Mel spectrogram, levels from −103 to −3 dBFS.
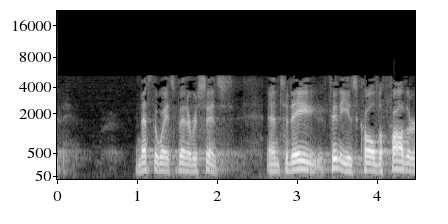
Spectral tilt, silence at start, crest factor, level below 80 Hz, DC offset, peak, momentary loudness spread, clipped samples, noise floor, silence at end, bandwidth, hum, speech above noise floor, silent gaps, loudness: -12 dB/octave; 0 s; 18 dB; -56 dBFS; under 0.1%; 0 dBFS; 9 LU; under 0.1%; -57 dBFS; 0 s; 5.4 kHz; none; 41 dB; none; -17 LUFS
